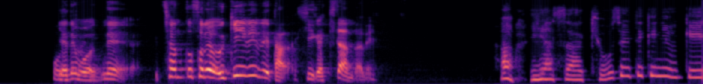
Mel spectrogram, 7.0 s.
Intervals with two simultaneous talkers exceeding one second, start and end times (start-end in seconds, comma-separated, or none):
none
